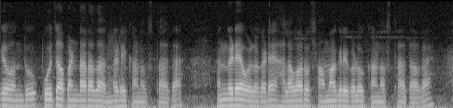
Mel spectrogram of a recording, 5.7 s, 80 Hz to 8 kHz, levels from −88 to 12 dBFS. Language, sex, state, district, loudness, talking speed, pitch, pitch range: Kannada, male, Karnataka, Bangalore, -17 LUFS, 125 wpm, 115 Hz, 105-120 Hz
